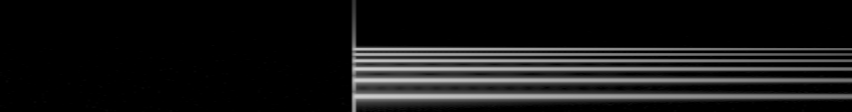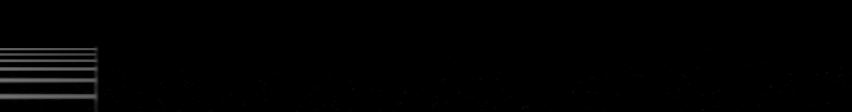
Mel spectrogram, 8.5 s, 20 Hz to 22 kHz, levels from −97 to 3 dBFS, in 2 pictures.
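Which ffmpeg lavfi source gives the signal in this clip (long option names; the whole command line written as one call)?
ffmpeg -f lavfi -i "aevalsrc='0.158*pow(10,-3*t/4.11)*sin(2*PI*585.58*t)+0.158*pow(10,-3*t/4.11)*sin(2*PI*1174.67*t)+0.178*pow(10,-3*t/4.11)*sin(2*PI*1770.72*t)+0.126*pow(10,-3*t/4.11)*sin(2*PI*2377.15*t)+0.0596*pow(10,-3*t/4.11)*sin(2*PI*2997.23*t)+0.126*pow(10,-3*t/4.11)*sin(2*PI*3634.16*t)':duration=2.97:sample_rate=44100" out.wav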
